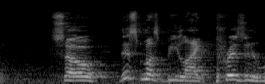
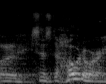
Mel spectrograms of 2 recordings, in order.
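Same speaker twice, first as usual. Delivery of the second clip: normal talking voice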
